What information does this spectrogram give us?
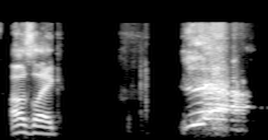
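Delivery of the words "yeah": mock very high, loud, excited whoop. Retelling watching a wrestling move: imitating own cheer. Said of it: "Like that".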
